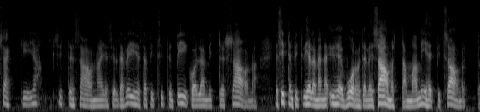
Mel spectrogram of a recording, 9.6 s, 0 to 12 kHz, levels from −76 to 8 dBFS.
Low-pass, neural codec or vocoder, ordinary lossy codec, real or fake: 9.9 kHz; none; none; real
